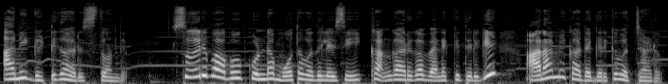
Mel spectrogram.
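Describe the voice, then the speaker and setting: A woman's voice: mid-range voice, normal speed, soft background music. Woman narrating a storybook cartoon. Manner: steady, clear storytelling.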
